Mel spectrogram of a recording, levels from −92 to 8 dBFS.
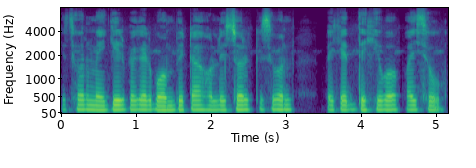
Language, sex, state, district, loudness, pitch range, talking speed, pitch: Assamese, male, Assam, Sonitpur, -18 LUFS, 125-135 Hz, 125 wpm, 130 Hz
